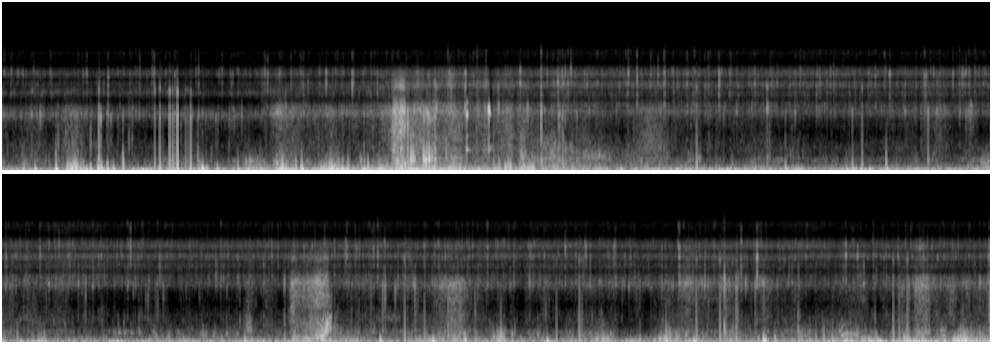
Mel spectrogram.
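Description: Muffled sound of an underwater camera: an uneven low rumble with many small knocks as water moves around it, under a steady high whine of several tones. Two louder rushing swells, about six seconds in and again near twenty seconds in.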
